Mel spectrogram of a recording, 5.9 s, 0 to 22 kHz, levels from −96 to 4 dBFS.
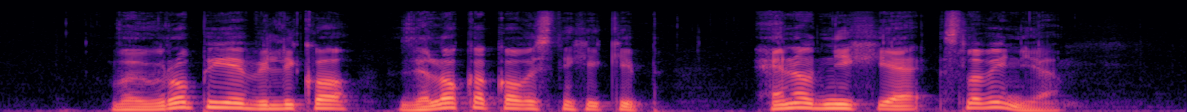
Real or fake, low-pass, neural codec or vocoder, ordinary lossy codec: real; 14.4 kHz; none; none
